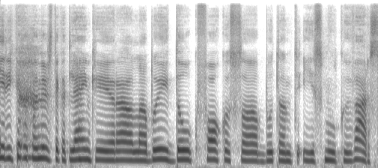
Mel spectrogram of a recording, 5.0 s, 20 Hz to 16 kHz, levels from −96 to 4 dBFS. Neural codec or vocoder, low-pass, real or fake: autoencoder, 48 kHz, 32 numbers a frame, DAC-VAE, trained on Japanese speech; 14.4 kHz; fake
